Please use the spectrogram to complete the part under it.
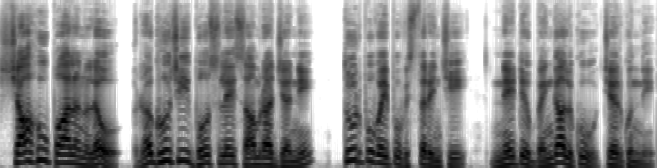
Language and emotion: Telugu, neutral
